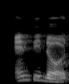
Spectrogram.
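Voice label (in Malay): "antidot", Malay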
